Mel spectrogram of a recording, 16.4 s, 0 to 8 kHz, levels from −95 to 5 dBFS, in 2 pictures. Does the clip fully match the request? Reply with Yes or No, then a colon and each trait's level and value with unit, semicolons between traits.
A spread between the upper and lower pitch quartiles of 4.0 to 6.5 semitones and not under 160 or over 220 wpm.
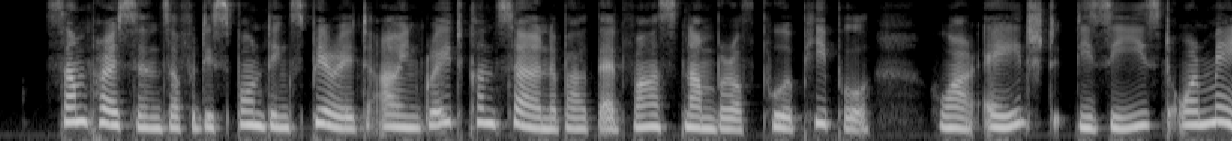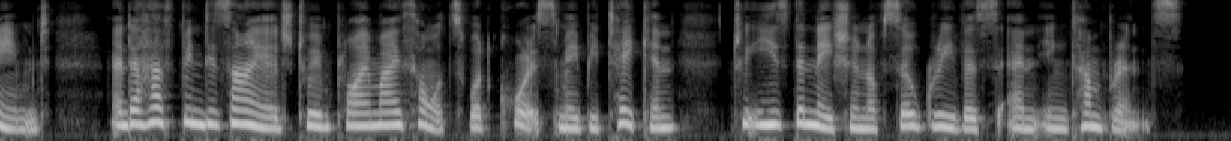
Yes: average, 4.4 semitones; average, 170 wpm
